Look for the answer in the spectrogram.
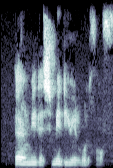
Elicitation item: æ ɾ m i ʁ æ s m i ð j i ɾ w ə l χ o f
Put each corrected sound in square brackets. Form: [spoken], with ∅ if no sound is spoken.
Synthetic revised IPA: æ ɾ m i [ð] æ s m i ð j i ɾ w ə l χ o f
